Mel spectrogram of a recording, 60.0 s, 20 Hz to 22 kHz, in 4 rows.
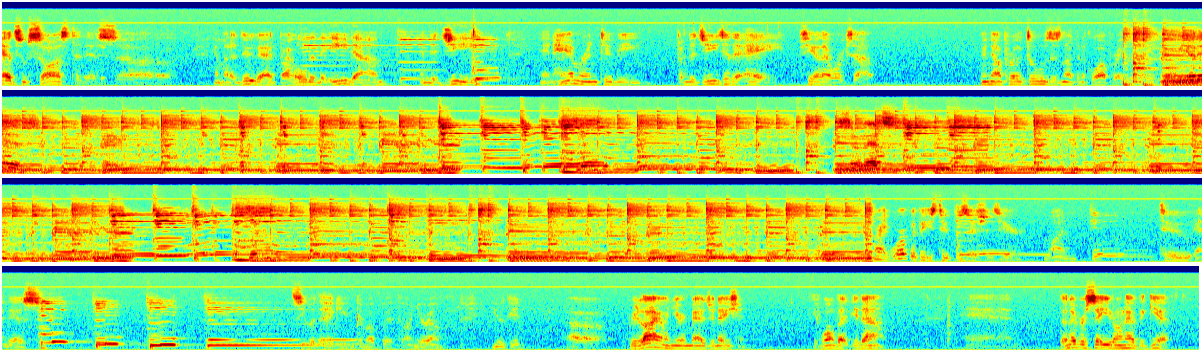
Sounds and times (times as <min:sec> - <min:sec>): Speech: 0:00.0 - 0:06.1, 0:06.8 - 0:11.0, 0:12.2 - 0:15.5, 0:25.4 - 0:26.4, 0:40.8 - 0:43.5, 0:44.5 - 0:45.6, 0:48.6 - 0:54.3, 0:55.1 - 0:56.1, 0:57.1 - 0:59.7
Electric guitar: 0:03.6 - 0:06.5, 0:14.0 - 0:41.0, 0:41.9 - 0:49.8.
